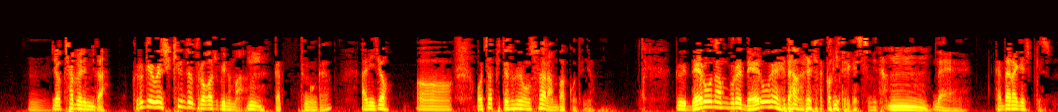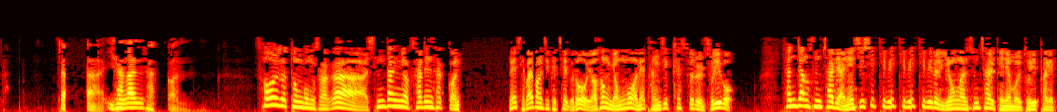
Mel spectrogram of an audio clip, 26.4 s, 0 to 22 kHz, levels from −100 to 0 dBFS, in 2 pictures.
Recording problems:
garbled, watery; badly; nothing above 5.5 kHz
audio freezing; at 3.5 s, at 14 s and at 19 s for 0.5 s
audio stuttering; at 24 s

